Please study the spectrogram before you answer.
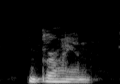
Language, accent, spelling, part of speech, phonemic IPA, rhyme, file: English, Southern England, Brian, proper noun, /ˈbɹaɪ.ən/, -aɪən, LL-Q1860 (eng)-Brian.wav
- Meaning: 1. A male given name from Irish 2. A surname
